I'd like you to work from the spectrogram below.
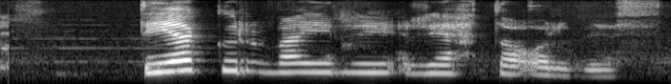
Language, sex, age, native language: Icelandic, female, 9, Icelandic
